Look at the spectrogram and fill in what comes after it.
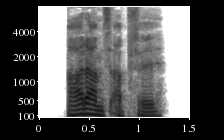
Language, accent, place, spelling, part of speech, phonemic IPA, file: German, Germany, Berlin, Adamsapfel, noun, /ˈaːdamsˌʔap͡fl̩/, De-Adamsapfel.ogg
- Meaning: Adam's apple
